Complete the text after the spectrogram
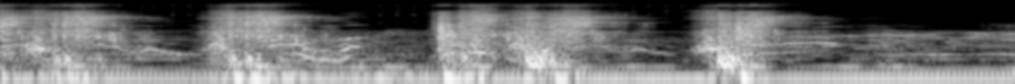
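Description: Loud whooshing slashes and impacts burst out in quick succession.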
